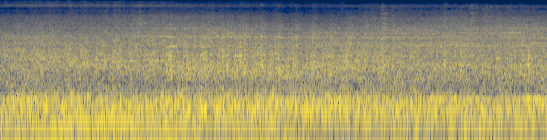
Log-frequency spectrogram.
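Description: Freight train tank cars rolling past: a steady rumble of steel wheels on the rails with some clickety-clack.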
